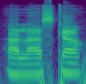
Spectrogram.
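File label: alaska, Spanish; gcompris-data; geography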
